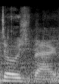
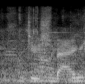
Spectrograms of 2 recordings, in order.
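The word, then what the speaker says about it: Dogebag: Dojebag, like the meme, but douchebag.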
